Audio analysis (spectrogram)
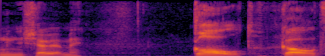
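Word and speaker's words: Gauld: Gold, not like old but with a G. Okay. Not old with a G. Not Gould.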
